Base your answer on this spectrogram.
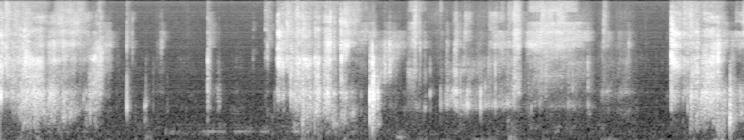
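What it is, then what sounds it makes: Paper book pages. Fingertips smooth and turn the thin paper pages of an open paperback book lying flat on a white table. Bursts of bright, crisp rustling and crinkling come between short quiet pauses.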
